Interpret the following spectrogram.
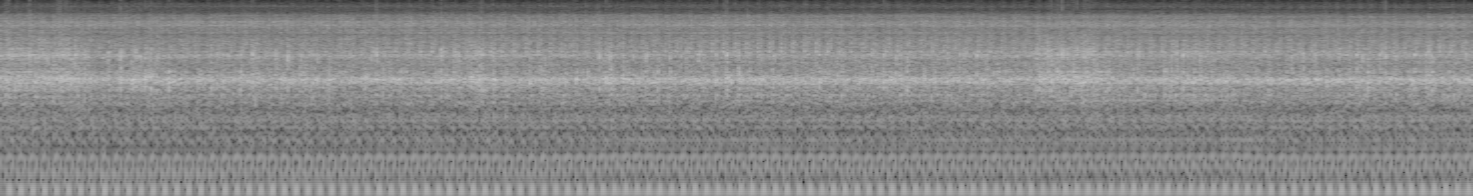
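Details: Lada Oka engine at idle: faint even tapping under the exhaust note, present for a long time and growing louder, disappears when revs rise; valve clearances within spec, cause not found.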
